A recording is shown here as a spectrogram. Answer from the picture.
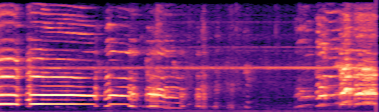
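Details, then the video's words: Kokok Balenggek rooster, a native chicken of Solok, West Sumatra, Indonesia, famed for a tiered crow of three to nineteen stages; loud, clear tonal crow broken into several distinct segments with short gaps, ending in a rougher, brighter note. "Ayam kukuak balenggek ayam asli solok sumbar"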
